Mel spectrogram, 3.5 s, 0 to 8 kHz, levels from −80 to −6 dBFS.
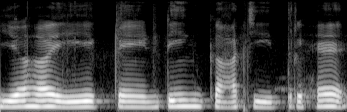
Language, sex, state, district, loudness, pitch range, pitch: Hindi, male, Jharkhand, Deoghar, -15 LUFS, 145-160 Hz, 150 Hz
